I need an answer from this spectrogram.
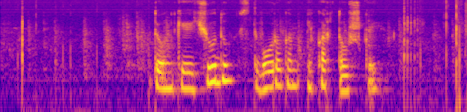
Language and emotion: Russian, neutral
